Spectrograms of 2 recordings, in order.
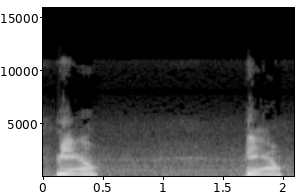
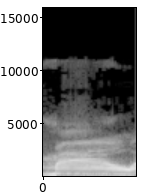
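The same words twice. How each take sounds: First: Short cat meow flicking up at the end; sassy meow. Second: Long, falling imitated yowl; fearful cat meow. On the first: Retold or imitated. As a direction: imitate a cat with a bit of sass. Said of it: "Little bit of sass". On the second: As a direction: drag the meow out like a worried cat. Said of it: "Now it's just fucking meow".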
